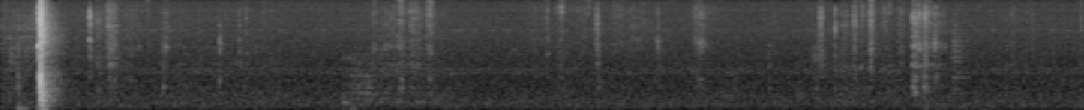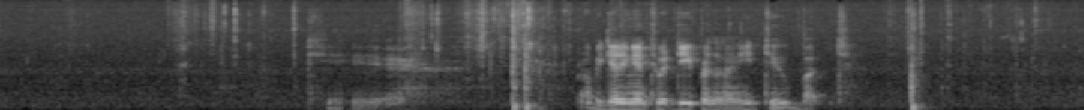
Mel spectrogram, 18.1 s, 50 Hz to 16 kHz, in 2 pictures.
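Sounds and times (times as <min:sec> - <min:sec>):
plastic parts scraping: 0:06.8 - 0:08.1.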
